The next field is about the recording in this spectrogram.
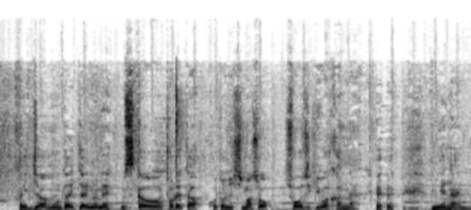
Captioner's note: haha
